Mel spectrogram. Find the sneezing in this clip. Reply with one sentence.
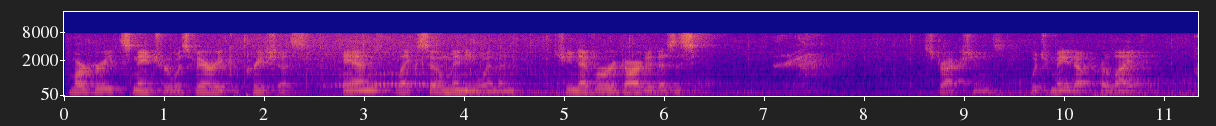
The sneezing can be heard from 7.0 to 7.7 s.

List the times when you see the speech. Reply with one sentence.
The speech can be heard from 0.0 to 6.3 s and from 8.6 to 10.9 s.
